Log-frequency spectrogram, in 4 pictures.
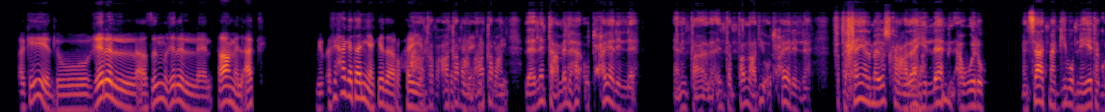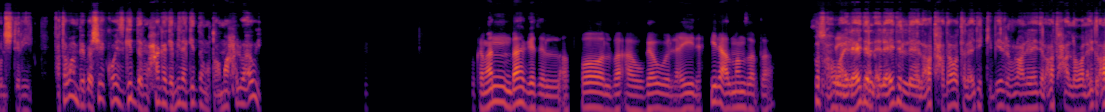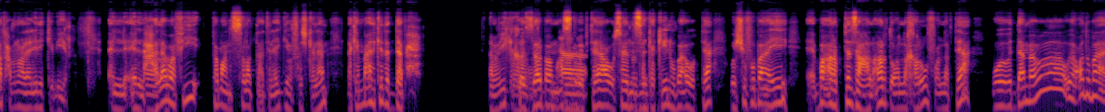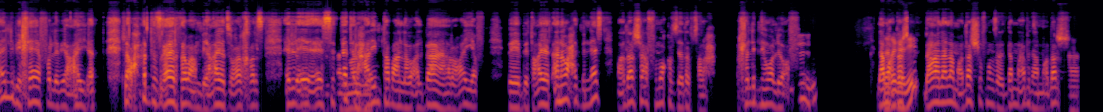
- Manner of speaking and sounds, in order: tapping; mechanical hum; static; distorted speech; unintelligible speech; laughing while speaking: "واللي بيعيّط"; unintelligible speech
- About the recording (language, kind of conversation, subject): Arabic, podcast, إيه طقوس الاحتفال اللي بتعتز بيها من تراثك؟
